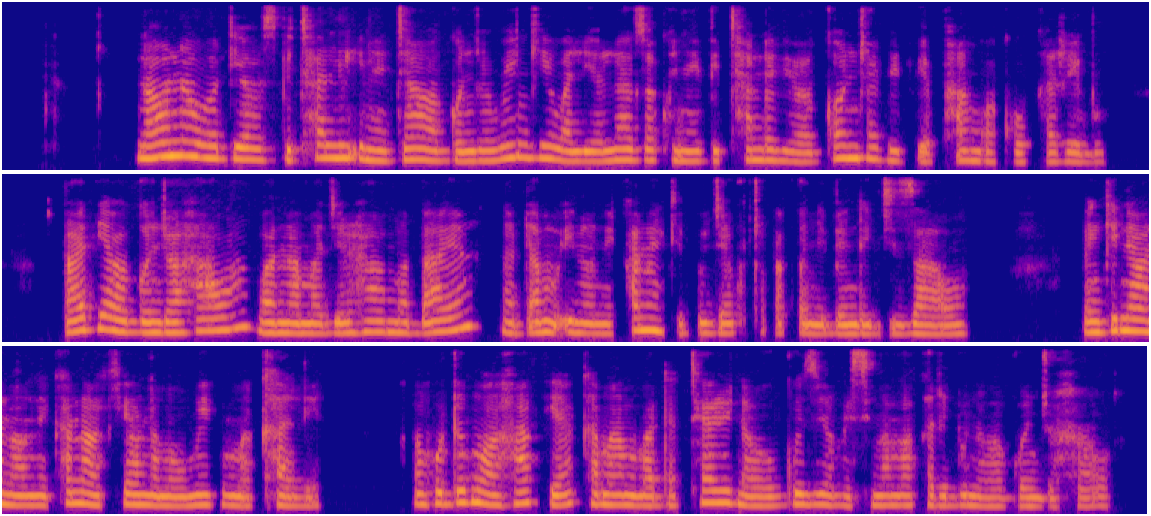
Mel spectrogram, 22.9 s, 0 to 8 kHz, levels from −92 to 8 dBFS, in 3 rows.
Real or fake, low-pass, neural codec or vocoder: fake; 7.2 kHz; codec, 16 kHz, 8 kbps, FreqCodec, smaller model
